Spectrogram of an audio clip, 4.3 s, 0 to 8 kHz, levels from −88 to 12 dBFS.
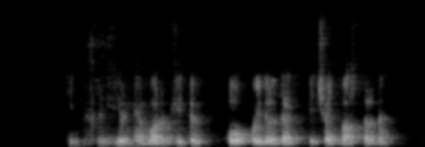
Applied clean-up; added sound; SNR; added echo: neural mask model DeepFilterNet 3.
